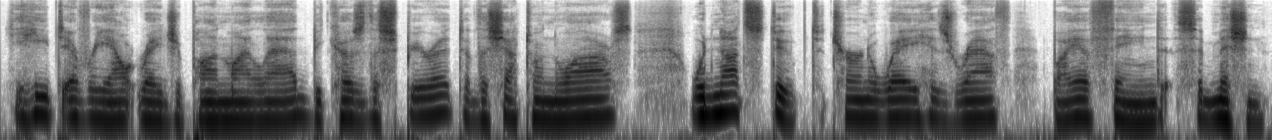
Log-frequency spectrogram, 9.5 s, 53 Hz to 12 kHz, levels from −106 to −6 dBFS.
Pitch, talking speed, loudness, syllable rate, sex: 120 Hz, 165 wpm, -18 LUFS, 4.6 syllables/s, male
